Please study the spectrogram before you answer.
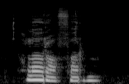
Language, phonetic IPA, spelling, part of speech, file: Polish, [xlɔˈrɔfɔrm], chloroform, noun, LL-Q809 (pol)-chloroform.wav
